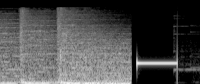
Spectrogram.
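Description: A loud, dense burst of edited-in sound-effect music lasting about a second and a half, cut off abruptly by a single short, steady bleep tone of the censor-beep kind. A click follows, then near silence.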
